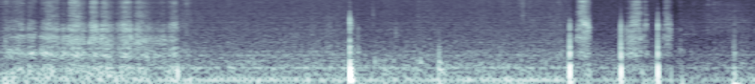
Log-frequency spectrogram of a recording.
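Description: A stylus with a plastic tip sketches hair on an iPad glass touchscreen. It makes a dense run of soft, breathy scratching strokes for the first couple of seconds, then quieter rubbing, then five separate sharp, bright ticks as the tip taps and flicks across the glass.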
